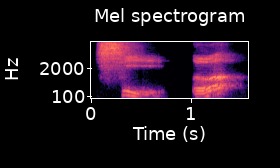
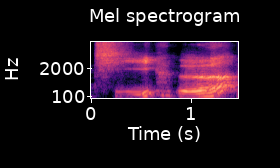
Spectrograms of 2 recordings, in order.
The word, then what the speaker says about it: 企鹅: if you have a third tone and then a second tone, usually we just combine them, pretty much always. 企鹅, 企鹅, instead of saying 企鹅, that's kind of fun to say, 企鹅, but don't say it like that. We can say 企鹅, penguin.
